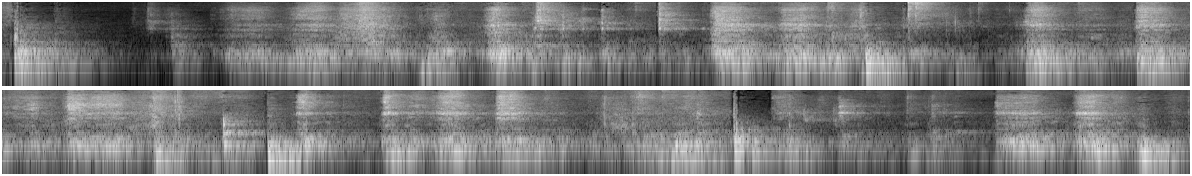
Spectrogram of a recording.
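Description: Tape crinkles as a roll is pressed and rolled along a board.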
